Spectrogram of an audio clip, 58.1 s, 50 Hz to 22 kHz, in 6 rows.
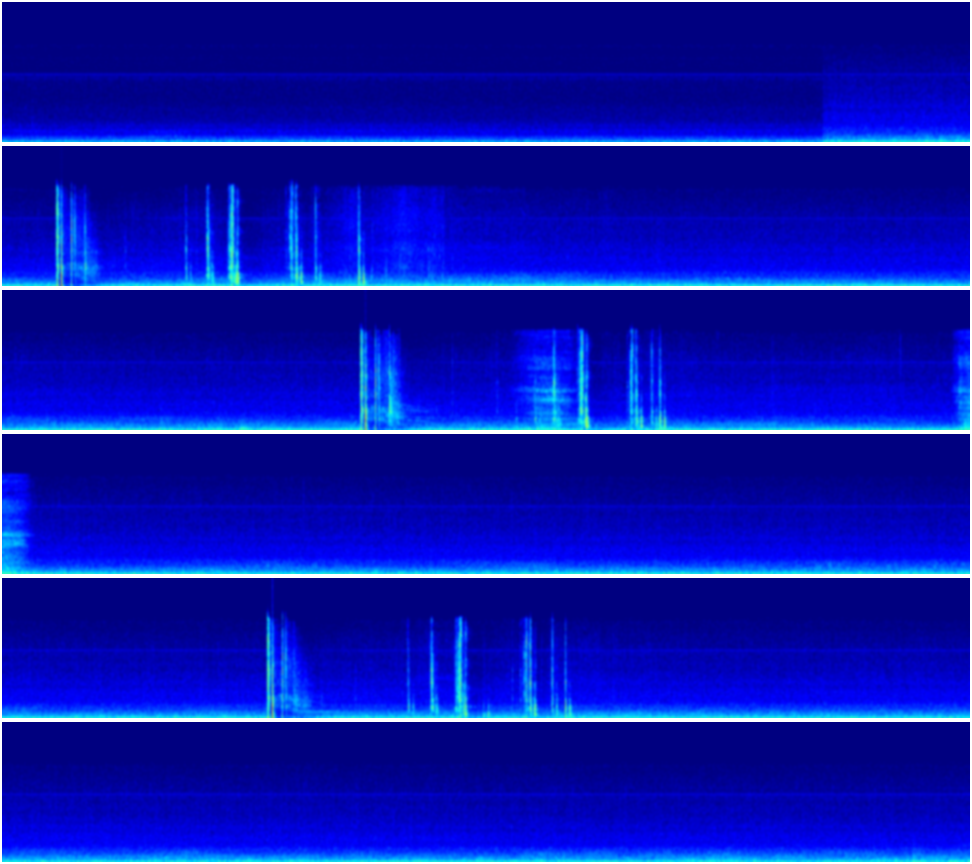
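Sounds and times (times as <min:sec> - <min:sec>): steady low hum: 0:00.0 - 0:58.0
rifle shots: 0:10.1 - 0:13.4, 0:22.9 - 0:23.8, 0:41.4 - 0:42.1
rifle bolt clicks: 0:10.2 - 0:13.5, 0:23.0 - 0:23.5, 0:24.5 - 0:26.1, 0:41.4 - 0:41.8, 0:42.8 - 0:44.5.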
